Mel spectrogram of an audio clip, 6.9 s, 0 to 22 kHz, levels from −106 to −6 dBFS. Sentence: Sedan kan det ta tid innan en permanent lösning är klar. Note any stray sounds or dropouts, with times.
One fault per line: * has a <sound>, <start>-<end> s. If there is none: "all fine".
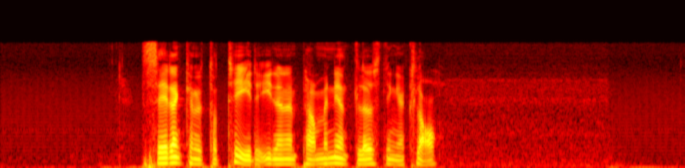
all fine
